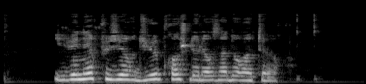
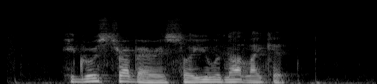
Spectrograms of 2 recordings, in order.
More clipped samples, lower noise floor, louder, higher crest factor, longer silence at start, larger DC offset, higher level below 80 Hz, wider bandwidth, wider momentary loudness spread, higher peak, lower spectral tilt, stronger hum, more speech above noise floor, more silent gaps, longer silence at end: neither; about the same, -58 dBFS vs -58 dBFS; first, -20 LUFS vs -28 LUFS; about the same, 16 dB vs 16 dB; about the same, 0.55 s vs 0.65 s; neither; second, -64 dBFS vs -52 dBFS; first, 11.5 kHz vs 9 kHz; first, 13 LU vs 10 LU; first, -4 dBFS vs -12 dBFS; second, -6 dB/octave vs -8 dB/octave; neither; first, 39 dB vs 31 dB; neither; first, 0.9 s vs 0.6 s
